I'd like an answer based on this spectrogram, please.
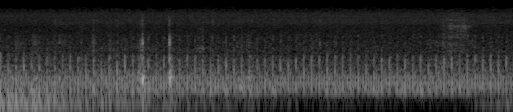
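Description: Boat engine idling with a rapid, steady putter, and two short clicks about one and a half seconds in.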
